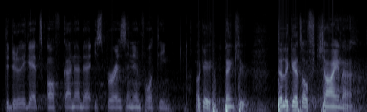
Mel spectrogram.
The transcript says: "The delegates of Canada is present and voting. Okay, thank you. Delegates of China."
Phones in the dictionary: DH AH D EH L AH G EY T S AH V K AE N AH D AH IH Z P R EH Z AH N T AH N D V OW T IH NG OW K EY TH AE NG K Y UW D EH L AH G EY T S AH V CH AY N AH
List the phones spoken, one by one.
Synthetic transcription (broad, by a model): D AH D EH L AH G EY T S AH F K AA N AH D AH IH S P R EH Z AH N AH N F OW T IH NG OW K EY T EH NG K Y UW D EH L AH G EY T S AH F CH AY N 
